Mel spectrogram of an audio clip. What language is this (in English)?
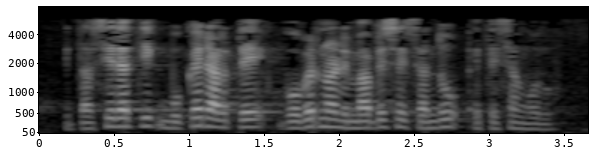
Basque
